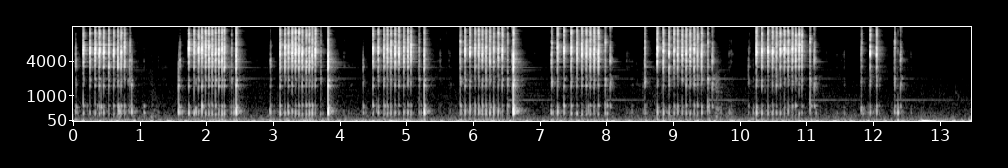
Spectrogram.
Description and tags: clock / music-box spring mechanism wind-up
clock / music box spring mechanism wind-up.
Use and abuse this sound for free.
clock, mechanics, mechanism, music-box, spring, toy, winding-up, wind-up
